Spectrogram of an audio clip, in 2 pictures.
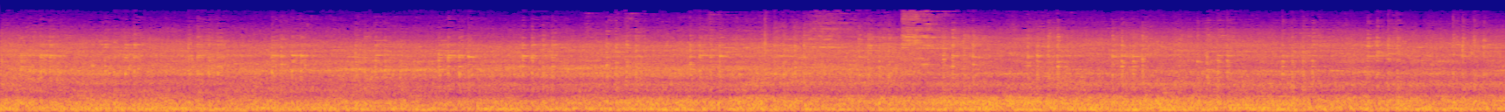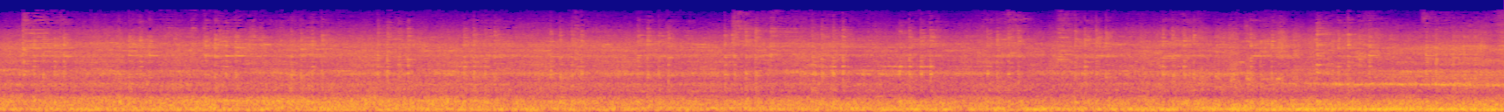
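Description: Coal hopper cars of a CSX freight train rolling past at a grade crossing, with a steady rumble and the clickety-clack of wheels over the rail joints. It grows louder near the end as a locomotive in the middle of the train comes by.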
